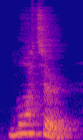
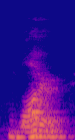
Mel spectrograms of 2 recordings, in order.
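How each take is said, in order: First: It is said in a Glasgow accent, stronger t. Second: It is said in a standard American accent. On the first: "someone from Glasgow like me, they pronounce more of the T" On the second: "standard American accent, they might say water"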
